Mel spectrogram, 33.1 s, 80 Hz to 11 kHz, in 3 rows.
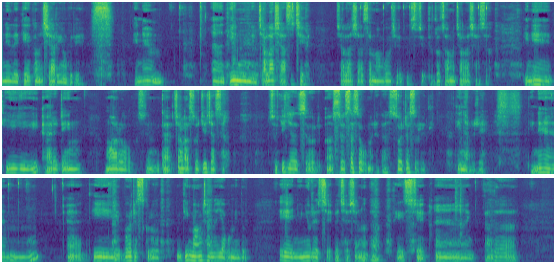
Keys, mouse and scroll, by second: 2.8-4.3 middle drag, 2.8-3.5 scroll up 1, 3.5-5.4 drag, 4.6 middle click, 6.0-7.9 middle drag, 7.3-13.1 drag, 11.4 typing, 16.0-18.5 middle drag, 16.0-16.5 scroll up 1, 16.5-17.8 scroll down 1, 18.3 w, 19.8-22.0 middle drag, 22.2-25.3 drag, 28.3-30.4 drag, 31.3 w, 32.8-33.1 drag.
